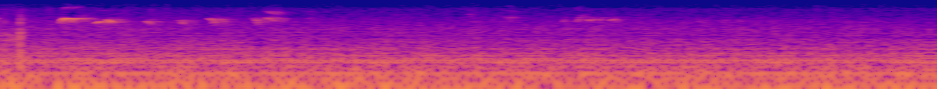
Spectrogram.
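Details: At feeding time in Boca Raton, Florida, USA, thirteen black-bellied whistling duck chicks give a quick run of thin, high peeps early on, then fall mostly quiet against a low background hum.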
